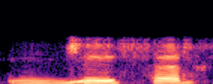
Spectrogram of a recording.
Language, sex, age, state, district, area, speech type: Hindi, male, 30-45, Uttar Pradesh, Sonbhadra, rural, conversation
